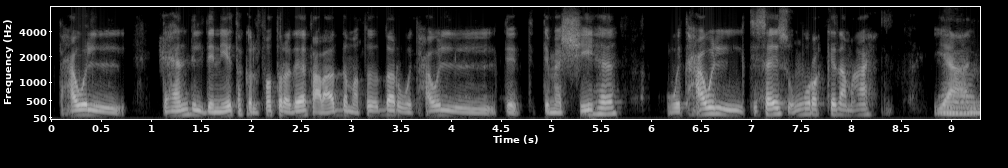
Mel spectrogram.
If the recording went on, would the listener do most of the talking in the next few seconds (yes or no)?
yes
